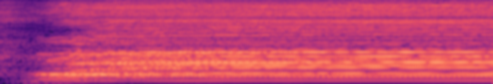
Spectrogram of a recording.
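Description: Jazz vocal ensemble singing in close harmony: after a brief break at the very start, the voices come in together on a new chord and hold it steadily.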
